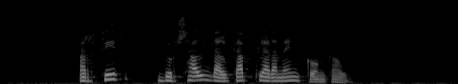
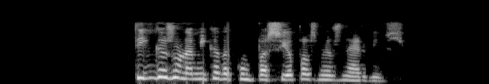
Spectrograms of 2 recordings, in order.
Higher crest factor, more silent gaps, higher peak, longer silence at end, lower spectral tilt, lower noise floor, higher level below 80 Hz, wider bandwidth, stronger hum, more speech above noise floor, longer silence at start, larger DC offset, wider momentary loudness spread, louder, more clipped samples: about the same, 16 dB vs 18 dB; neither; second, -26 dBFS vs 0 dBFS; first, 1.1 s vs 0.85 s; first, -7 dB/octave vs -3 dB/octave; second, -71 dBFS vs under -90 dBFS; second, -70 dBFS vs -58 dBFS; first, 11.5 kHz vs 7.8 kHz; neither; second, 31 dB vs over 74 dB; second, 0.8 s vs 1.35 s; neither; second, 12 LU vs 15 LU; second, -41 LUFS vs -16 LUFS; neither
